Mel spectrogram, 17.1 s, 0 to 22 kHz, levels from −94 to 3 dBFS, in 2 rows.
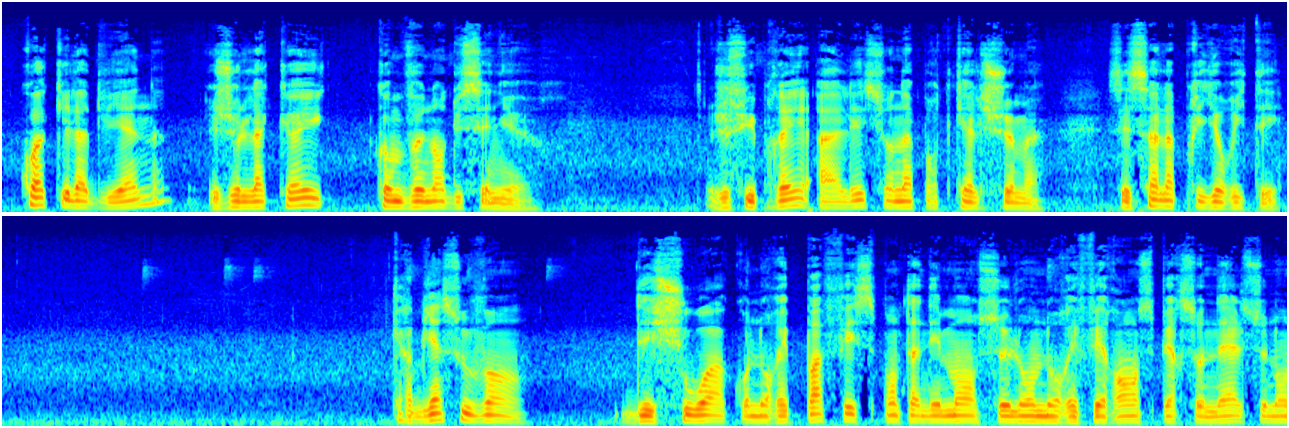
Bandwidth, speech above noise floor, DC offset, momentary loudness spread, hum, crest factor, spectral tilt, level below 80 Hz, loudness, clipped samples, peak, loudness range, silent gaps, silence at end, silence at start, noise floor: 15 kHz; 31 dB; under 0.1%; 9 LU; none; 24 dB; -5 dB/octave; -54 dBFS; -23 LUFS; under 0.1%; 0 dBFS; 6 LU; none; 0 s; 0.15 s; -53 dBFS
